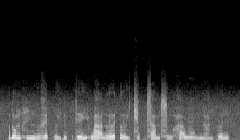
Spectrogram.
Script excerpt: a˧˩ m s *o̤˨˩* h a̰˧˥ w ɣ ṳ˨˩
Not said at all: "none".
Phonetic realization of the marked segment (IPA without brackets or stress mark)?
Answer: o̤˨˩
